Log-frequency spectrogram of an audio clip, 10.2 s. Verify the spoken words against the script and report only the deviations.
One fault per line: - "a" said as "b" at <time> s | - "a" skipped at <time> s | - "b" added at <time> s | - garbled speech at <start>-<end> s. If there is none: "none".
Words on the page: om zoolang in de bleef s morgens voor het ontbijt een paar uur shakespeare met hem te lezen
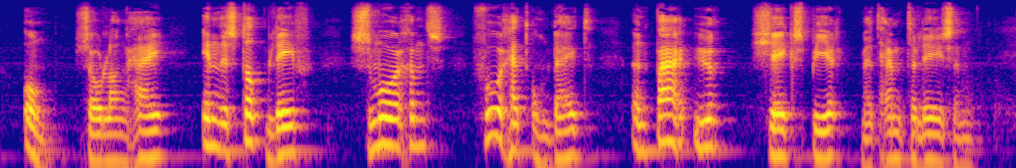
- "hij" added at 1.3 s
- "stad" added at 2.3 s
